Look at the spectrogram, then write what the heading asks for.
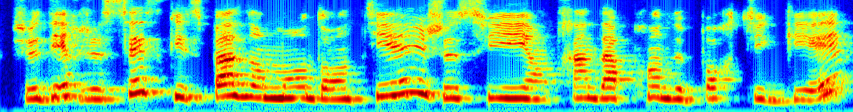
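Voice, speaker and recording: Woman, slightly high voice, animated, conversational personal account. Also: a little fast. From German-speaking Switzerland. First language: German. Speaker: interview guest, fascia trainer.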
